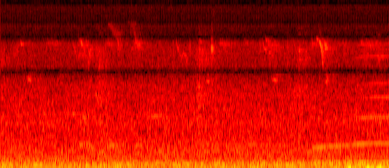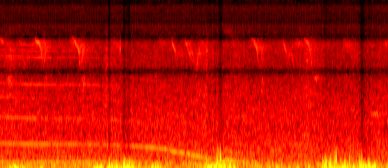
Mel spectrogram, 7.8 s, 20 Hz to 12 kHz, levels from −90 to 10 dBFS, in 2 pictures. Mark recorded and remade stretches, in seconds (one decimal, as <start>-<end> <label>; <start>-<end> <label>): 0.0-7.8 recorded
